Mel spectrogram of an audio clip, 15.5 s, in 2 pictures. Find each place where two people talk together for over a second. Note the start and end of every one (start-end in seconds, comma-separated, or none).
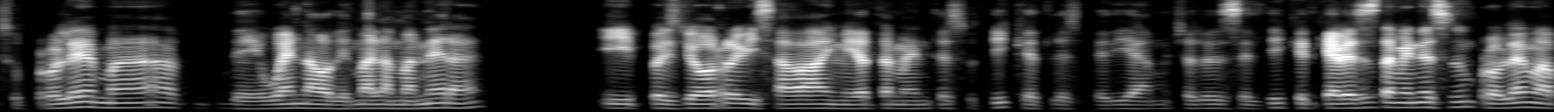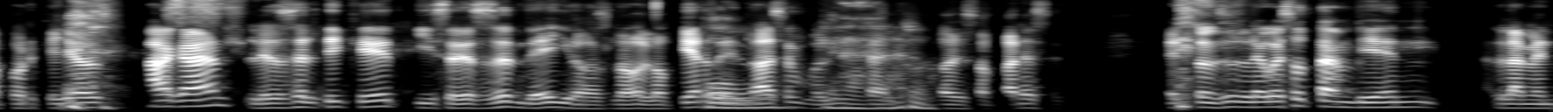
11.3-12.5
